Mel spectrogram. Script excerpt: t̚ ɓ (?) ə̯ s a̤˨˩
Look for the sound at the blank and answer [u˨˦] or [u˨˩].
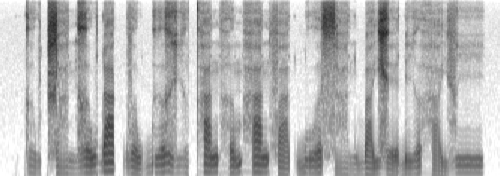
u˨˦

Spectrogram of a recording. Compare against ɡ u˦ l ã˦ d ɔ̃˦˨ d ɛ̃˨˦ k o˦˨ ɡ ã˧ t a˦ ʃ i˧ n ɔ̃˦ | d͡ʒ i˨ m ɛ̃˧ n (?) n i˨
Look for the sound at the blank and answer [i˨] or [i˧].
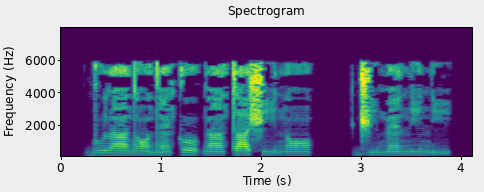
i˧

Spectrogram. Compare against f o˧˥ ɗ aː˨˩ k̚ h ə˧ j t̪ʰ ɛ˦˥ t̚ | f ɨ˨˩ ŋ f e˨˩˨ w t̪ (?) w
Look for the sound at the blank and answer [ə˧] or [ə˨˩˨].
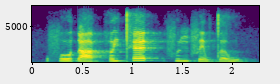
ə˨˩˨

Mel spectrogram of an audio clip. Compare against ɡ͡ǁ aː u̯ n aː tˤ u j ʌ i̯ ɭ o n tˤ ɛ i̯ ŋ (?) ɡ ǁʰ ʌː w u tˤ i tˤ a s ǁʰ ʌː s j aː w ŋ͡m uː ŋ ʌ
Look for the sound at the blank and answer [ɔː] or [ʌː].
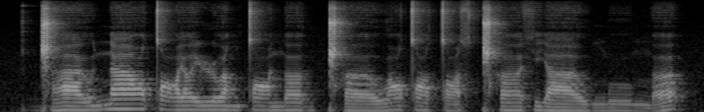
ʌː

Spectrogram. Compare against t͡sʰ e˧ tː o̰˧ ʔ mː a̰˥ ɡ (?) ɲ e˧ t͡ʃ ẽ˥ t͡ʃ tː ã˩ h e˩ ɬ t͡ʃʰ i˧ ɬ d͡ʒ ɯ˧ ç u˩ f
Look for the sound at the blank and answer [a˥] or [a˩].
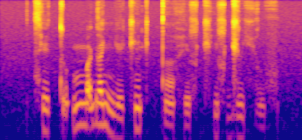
a˥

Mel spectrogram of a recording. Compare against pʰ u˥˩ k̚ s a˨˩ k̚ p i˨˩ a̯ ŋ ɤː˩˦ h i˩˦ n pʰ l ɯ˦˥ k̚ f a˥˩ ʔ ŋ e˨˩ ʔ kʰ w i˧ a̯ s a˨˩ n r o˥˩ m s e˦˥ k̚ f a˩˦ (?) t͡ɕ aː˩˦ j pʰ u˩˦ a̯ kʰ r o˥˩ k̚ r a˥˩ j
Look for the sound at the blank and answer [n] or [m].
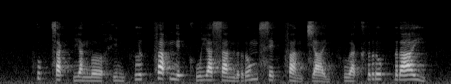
n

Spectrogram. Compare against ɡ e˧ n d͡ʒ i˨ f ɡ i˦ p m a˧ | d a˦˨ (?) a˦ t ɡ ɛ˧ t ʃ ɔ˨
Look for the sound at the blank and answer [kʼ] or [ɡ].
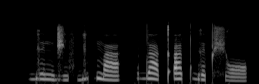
kʼ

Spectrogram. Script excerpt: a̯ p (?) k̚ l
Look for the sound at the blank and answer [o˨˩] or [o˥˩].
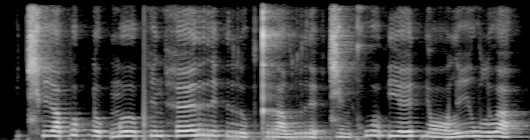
o˥˩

